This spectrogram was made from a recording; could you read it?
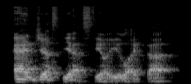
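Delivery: normal talking voice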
